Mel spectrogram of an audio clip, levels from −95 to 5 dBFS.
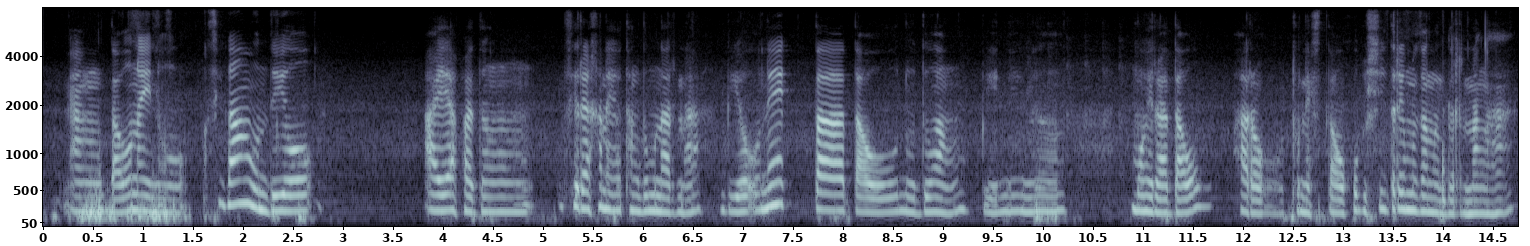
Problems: none marked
